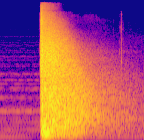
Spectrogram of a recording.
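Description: A single loud gunshot as a round strikes armor, sharp crack after a brief silence and then a long decaying reverberant tail.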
